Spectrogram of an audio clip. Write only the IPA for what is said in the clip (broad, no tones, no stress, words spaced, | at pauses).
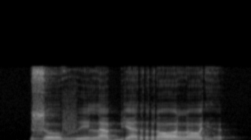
zovilabʲa rɔlɔɾʲə̤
